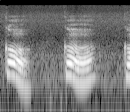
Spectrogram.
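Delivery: क as a lone "kuh", punched; phonic letter sound. Shown as a demonstration. Teacher showing students the sound of K, phonic letter sound. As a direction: sound out क as K starts "kite". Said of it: "के का sound होता है".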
